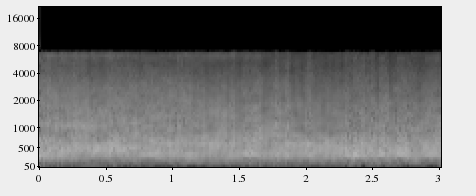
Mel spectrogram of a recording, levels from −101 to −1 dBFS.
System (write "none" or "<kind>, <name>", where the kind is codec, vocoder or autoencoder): vocoder, Vocos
